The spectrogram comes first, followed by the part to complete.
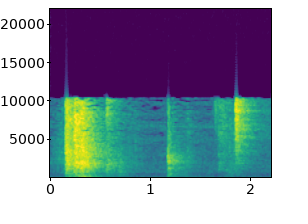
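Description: An interior door slammed shut, one loud bang with a short echo, followed by two fainter knocks about a second later.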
